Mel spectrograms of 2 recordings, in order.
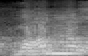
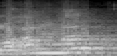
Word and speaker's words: মুহাম্মদ: আপনারা সবাই একবার বলুন মুহাম্মদ সাল্লাল্লাহু আলাইহি ওয়াসাল্লাম, আপনারা উচ্চারণ করুন মুহাম্মদ। খেয়াল করতে কোন নবীর নাম নিলে দুই ঠোঁটে ঠোঁট ঠেকছে, বলুন মুহাম্মদ।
